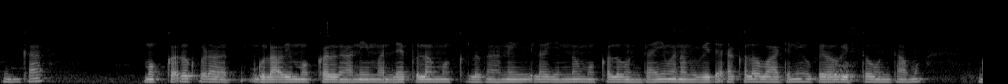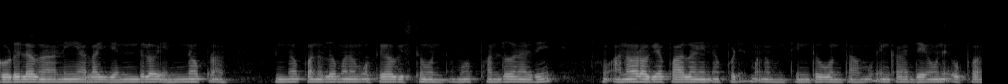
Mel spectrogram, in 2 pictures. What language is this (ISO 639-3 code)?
tel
